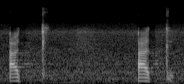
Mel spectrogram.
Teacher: ada kaf berharokat sukun, berarti ada hamas setelahnya atau ada aliran nafas.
